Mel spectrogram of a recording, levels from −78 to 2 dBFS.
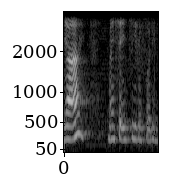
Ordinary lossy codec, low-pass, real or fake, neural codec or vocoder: none; 3.6 kHz; real; none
